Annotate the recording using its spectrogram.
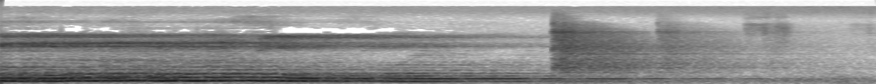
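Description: A man's voice reciting the Quran in melodic style (aşr-ı şerif) ends a phrase on a long, steady held note that fades out about four seconds in. A short rush of noise follows just after, then the voice dies away in the room's echo.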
